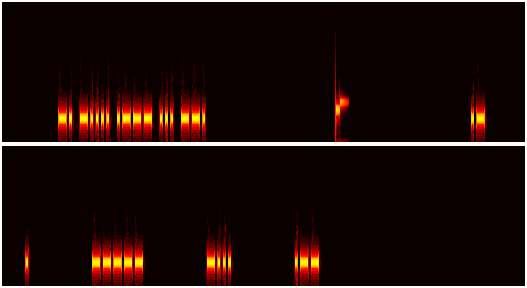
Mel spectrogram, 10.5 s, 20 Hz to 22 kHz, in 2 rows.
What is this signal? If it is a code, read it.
Morse code, heard as a keyed tone, about 44 wpm, spaced as for 19 wpm, 700 Hz. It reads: N6JSG AE0BW
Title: USA Call Signs - 5 Characters - 8x Character Spacing - 45wpm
